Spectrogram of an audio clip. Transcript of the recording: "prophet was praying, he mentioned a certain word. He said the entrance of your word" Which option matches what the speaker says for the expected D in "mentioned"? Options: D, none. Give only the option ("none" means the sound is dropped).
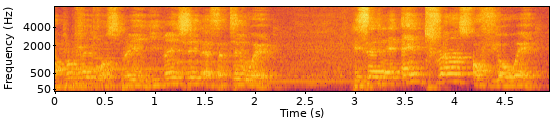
D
